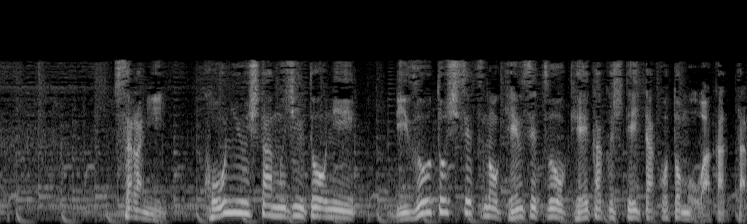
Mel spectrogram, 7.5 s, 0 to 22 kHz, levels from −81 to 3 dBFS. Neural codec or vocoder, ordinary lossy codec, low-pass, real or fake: none; MP3, 32 kbps; 7.2 kHz; real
